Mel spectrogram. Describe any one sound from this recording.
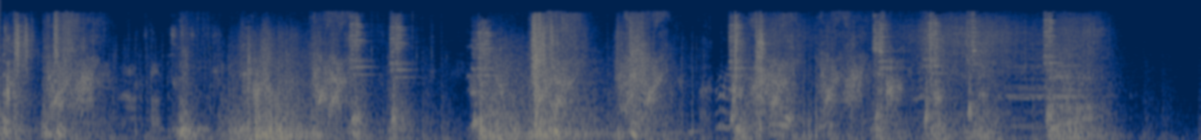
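Small creatures screech and shriek as they are struck.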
